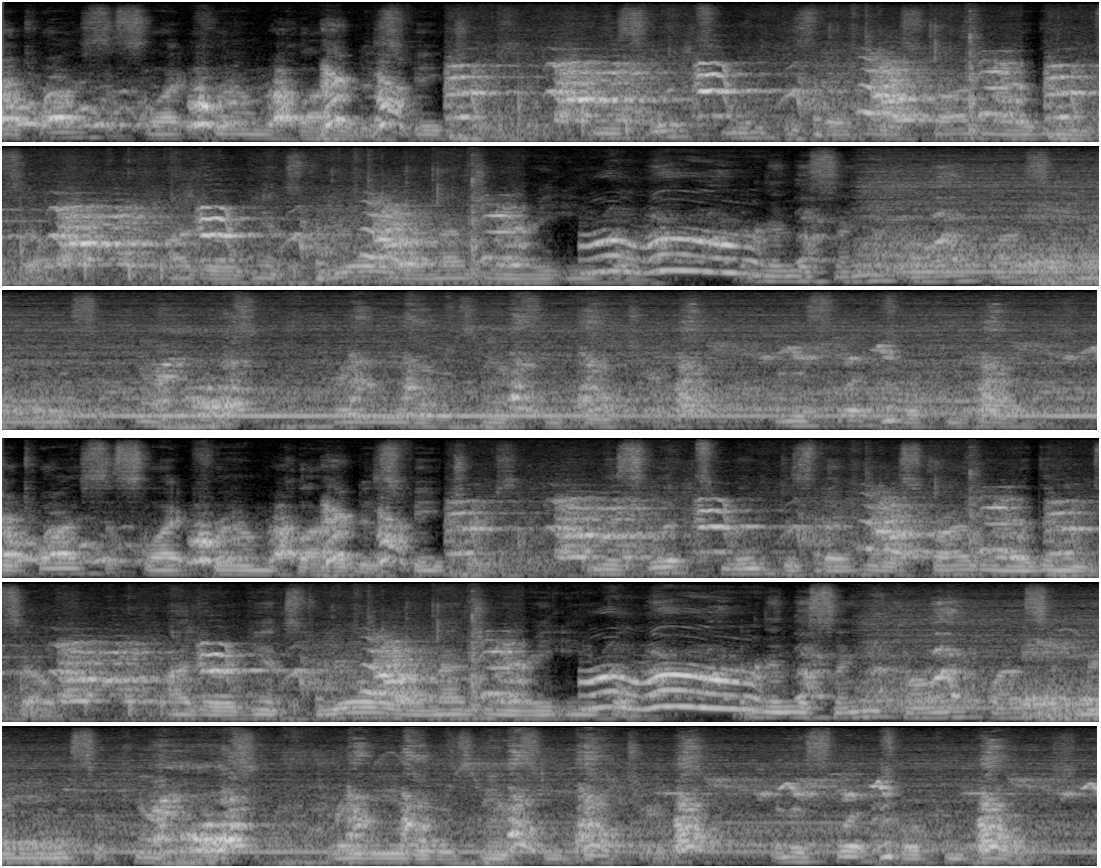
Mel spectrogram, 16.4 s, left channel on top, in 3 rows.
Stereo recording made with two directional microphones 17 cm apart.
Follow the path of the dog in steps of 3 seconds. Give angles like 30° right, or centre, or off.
30° left, 30° left, centre, 50° right, 70° right, 70° right.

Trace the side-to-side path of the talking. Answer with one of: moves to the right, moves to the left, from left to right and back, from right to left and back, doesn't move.
doesn't move.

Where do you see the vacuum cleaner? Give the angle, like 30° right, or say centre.
20° left.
